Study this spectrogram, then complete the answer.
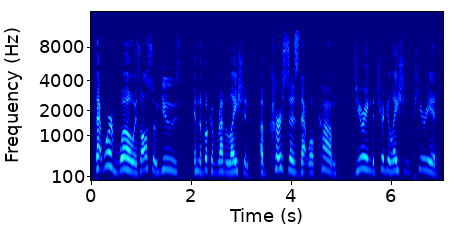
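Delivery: normal talking voice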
